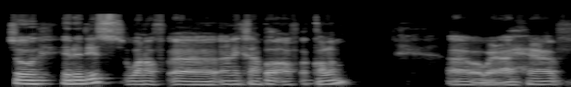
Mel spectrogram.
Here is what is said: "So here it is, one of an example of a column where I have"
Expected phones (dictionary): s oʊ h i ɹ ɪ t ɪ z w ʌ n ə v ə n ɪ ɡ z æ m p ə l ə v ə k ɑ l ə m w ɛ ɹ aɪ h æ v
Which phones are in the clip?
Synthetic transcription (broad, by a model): s oʊ h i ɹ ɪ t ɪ s w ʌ n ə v ə n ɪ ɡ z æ m p ə l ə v ə k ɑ l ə m w ɛ ɹ aɪ h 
